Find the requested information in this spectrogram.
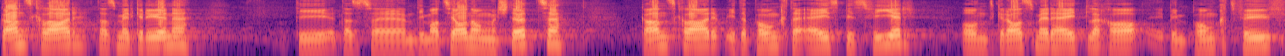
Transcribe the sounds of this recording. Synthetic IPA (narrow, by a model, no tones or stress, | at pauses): ɡ̥ɑnt͡skʰlɑːɾd̥ɑsmɪːɾɡɾyənə | d̥id̥ɑsɛdimɔt͡sjoːnʊŋəɾʃtʏt͡sə | ɡ̥ɑnt͡skʰlɑːɾidəpʰʊŋktəʔɛɪsb̥ɪsfiːəɾ | ʊndɡ̥ɾoːsmeːɾhɛɪtləχoːb̥ɪmpʰʊŋktfyːf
